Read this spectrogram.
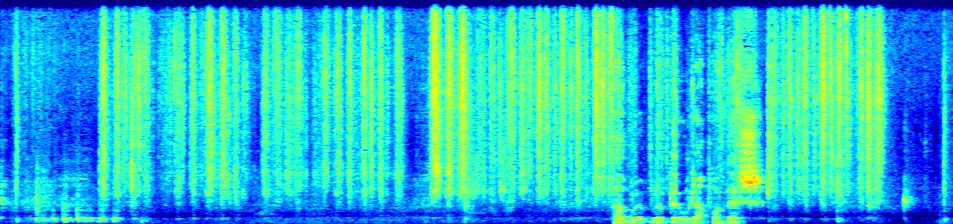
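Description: A stiff brush scrubs and scratches rapidly on paper.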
